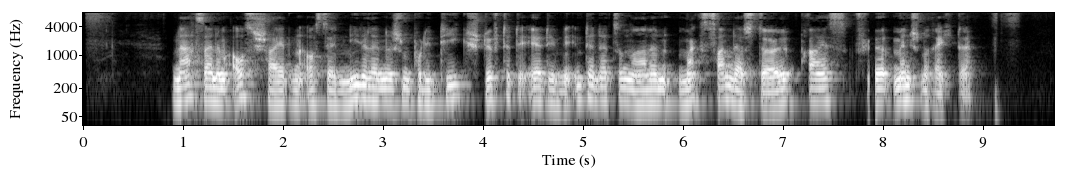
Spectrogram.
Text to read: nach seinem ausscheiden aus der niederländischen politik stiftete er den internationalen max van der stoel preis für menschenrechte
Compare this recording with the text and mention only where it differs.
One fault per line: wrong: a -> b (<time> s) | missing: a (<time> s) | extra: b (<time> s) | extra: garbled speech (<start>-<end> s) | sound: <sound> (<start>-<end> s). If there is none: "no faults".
sound: dropout (7.9-7.9 s)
